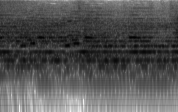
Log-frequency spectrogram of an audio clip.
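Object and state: Nothing is struck.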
